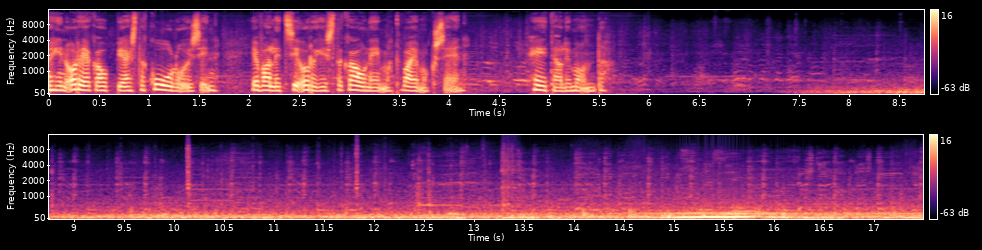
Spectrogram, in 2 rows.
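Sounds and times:
speech: 0.0 - 5.7
car driving along a route near Ouidah: 7.6 - 17.4.

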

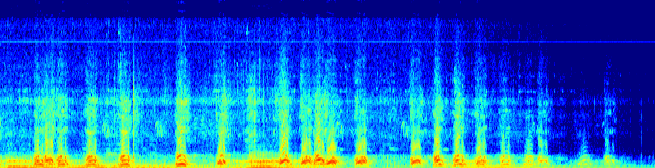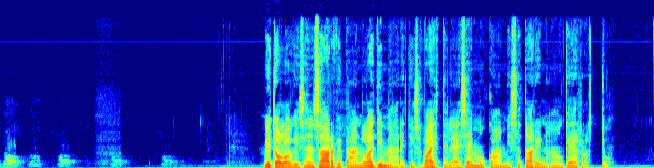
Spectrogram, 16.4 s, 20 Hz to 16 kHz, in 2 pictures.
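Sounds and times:
hunting dogs growling low: 0.0 - 8.6
pack of hunting dogs barking in pursuit: 0.0 - 10.4
speech: 0.4 - 1.4, 11.5 - 16.0.

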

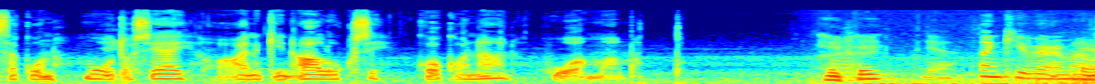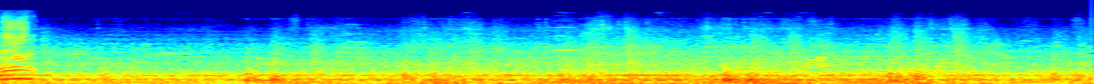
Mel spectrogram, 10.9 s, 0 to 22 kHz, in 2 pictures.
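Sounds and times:
speech: 0.0 - 3.3, 4.1 - 6.2
small local passenger train rumbling along at steady speed: 4.6 - 10.9
faint rhythmic train wheel clatter: 6.7 - 10.9.

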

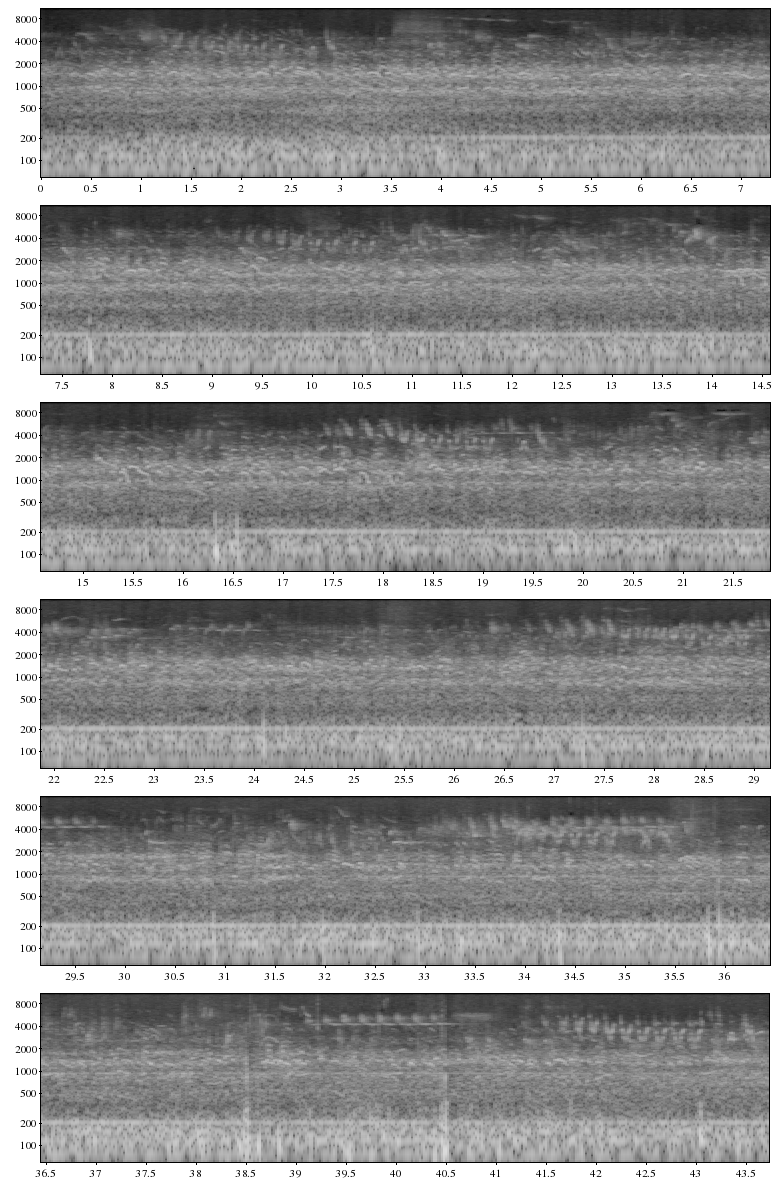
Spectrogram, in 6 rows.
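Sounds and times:
large flock of geese honking: 0.0 - 43.7.

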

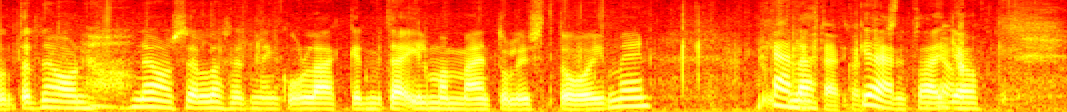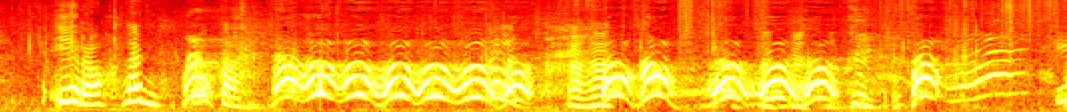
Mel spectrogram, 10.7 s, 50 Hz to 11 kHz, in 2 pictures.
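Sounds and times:
speech: 0.0 - 10.2
person imitating a dog barking at an approaching man: 6.3 - 10.6
laughter: 7.7 - 10.3.

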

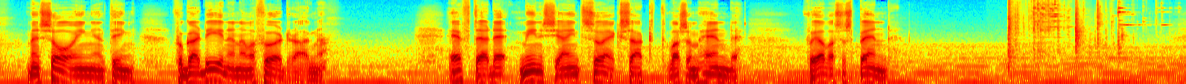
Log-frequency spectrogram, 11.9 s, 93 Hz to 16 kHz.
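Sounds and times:
low steady hum: 0.0 - 11.8
speech: 0.3 - 3.4, 4.5 - 9.0
glass shards falling and tinkling: 10.1 - 11.8
glass window pane smashing: 10.1 - 11.8.

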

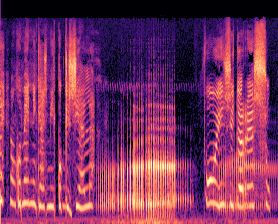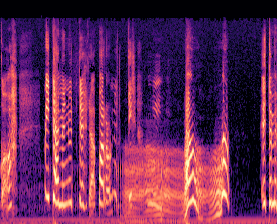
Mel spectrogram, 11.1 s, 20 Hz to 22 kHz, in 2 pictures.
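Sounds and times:
speech: 0.2 - 2.1, 4.3 - 10.2, 10.8 - 11.0
chorus of frogs croaking: 1.8 - 10.0.

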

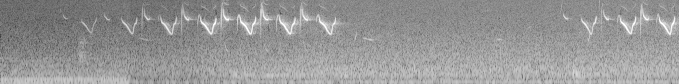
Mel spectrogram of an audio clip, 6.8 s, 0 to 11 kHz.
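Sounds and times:
faint background hiss: 0.0 - 6.7
coal tit singing high two-note phrases: 0.6 - 3.4, 5.6 - 6.7.

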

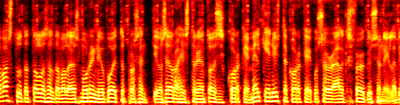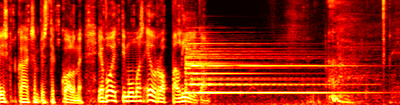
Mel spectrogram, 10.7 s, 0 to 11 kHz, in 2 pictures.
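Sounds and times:
speech: 0.0 - 8.3, 9.8 - 10.0
struck gong ringing: 7.8 - 10.5.

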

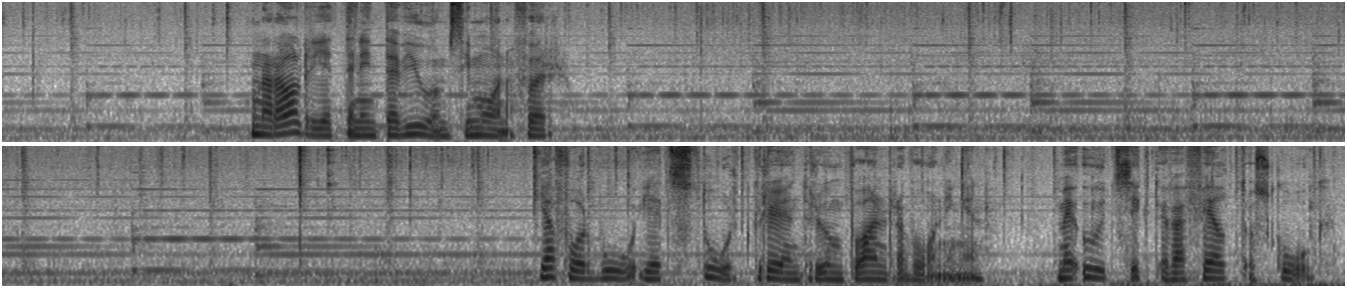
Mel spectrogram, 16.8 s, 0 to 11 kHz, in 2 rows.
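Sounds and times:
cuckoo clock on the wall ticking: 0.0 - 15.5
fire crackling and popping in a house: 0.0 - 16.7
speech: 1.5 - 3.6, 11.8 - 16.7.

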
